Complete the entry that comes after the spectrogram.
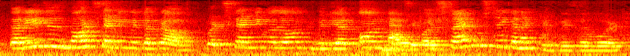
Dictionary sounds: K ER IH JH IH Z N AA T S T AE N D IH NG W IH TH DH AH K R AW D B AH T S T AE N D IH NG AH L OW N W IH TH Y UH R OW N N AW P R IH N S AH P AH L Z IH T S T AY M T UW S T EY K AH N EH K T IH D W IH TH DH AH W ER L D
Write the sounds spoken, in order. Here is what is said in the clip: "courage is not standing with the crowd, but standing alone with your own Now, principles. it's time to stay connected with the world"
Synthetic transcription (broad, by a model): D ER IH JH IH Z N AA T S T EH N D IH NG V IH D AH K R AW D B AH T S T AE N D IH NG AH L OW N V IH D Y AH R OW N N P AO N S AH B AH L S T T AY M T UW S T EY K AH N EH K T IH D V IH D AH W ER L D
